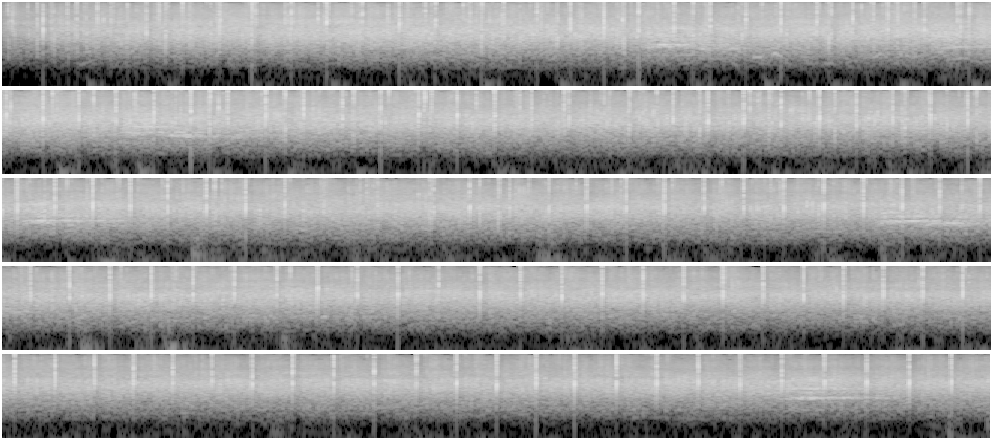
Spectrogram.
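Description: Concert audience applauding, breaking out at once and running on steadily, with a few brief voices calling out over it.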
